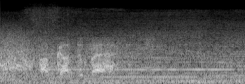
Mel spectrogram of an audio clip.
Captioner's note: radio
